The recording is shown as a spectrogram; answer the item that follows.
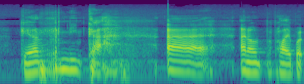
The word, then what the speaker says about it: Guernica: Anyway, it's got Picasso's Guernica, or I was told to pronounce it really well, Guernica.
